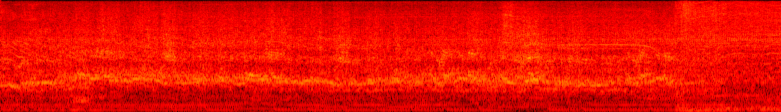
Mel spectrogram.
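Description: Tyres screech loudly as a car drifts through a bend.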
